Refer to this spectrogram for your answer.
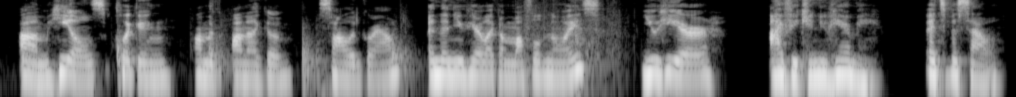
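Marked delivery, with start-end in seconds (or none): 7.7-10.0 strained, urgent, very tense calling out. Voicing a muffled call through a rock asking for ivy: very tense tone. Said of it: "Her tone is very tense".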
